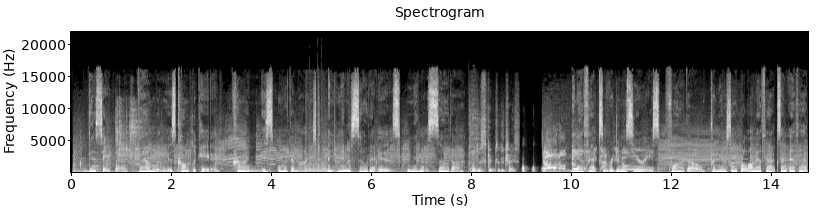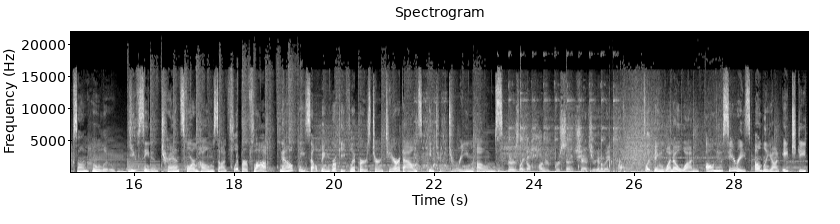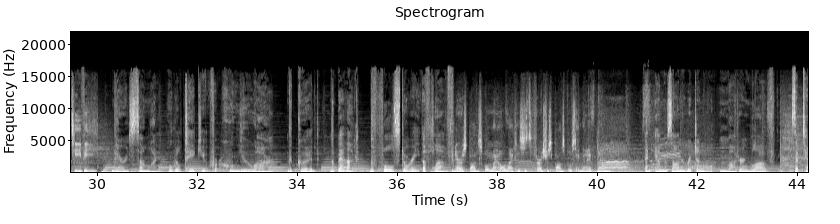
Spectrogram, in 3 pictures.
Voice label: Promo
